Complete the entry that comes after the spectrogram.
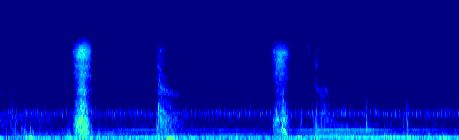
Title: Sneezing again (F)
